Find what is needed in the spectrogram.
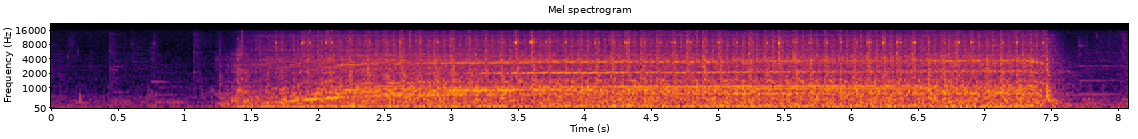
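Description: Singer Simple 3232 sewing machine stitching a wide multi-step zigzag: the motor starts about a second in, whines up to speed and runs steadily with a rapid, even ticking, then stops shortly before the end.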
